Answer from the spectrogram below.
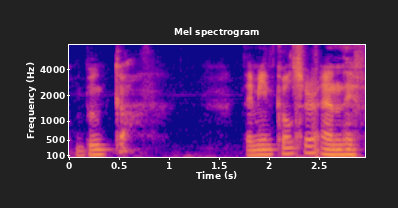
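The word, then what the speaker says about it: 文化: together mean culture and the pronunciation is like bunker they mean culture and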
